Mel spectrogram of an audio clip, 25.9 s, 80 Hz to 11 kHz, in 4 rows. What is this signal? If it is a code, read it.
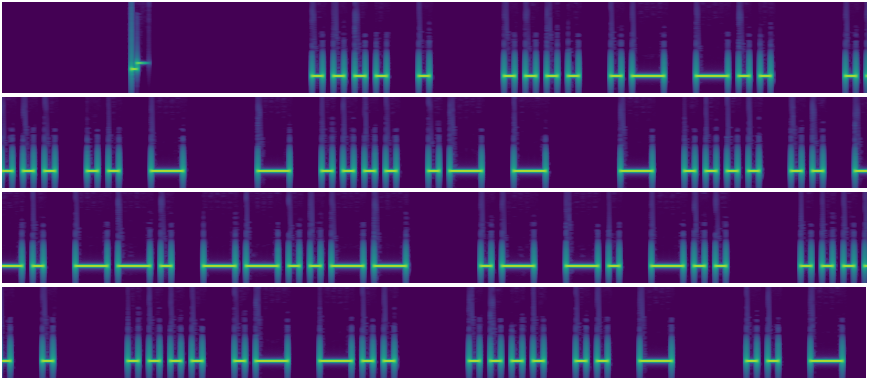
Morse code, heard as a keyed tone, about 14 wpm, 700 Hz. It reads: HE HAD HIT THAT THING, AND HE HAD HIT IT
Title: Sentences from Top 1200 Words 15wpm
